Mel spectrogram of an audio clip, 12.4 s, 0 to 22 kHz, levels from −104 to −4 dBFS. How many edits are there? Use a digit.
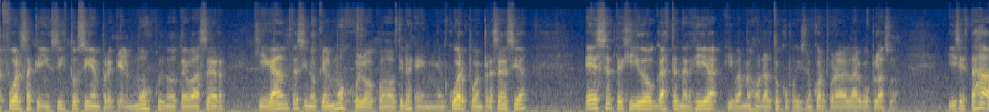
1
